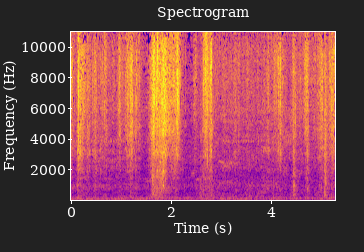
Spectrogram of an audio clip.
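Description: Shuffling dance footsteps of someone doing a little jig: irregular scuffs, slides and light taps on a hard floor, with one louder scraping burst partway through and a little panting, all fairly quiet with no talking.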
